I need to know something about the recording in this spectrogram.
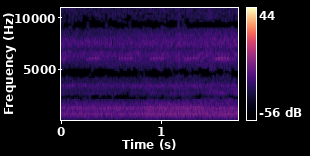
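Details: Tecsun S-8800 portable receiver tuned to 16,000 kHz: steady hiss with faint fixed whistling tones about 10 kHz wide, persisting with antenna switched to empty external input; a birdie, internally generated receiver noise.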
